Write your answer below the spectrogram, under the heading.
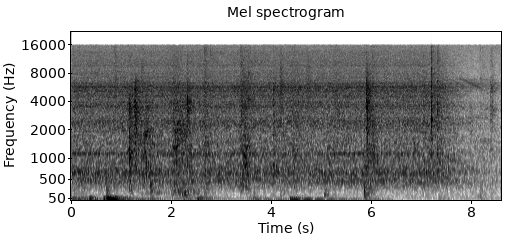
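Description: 3D printer's cooling fans running with a steady whir and a few light clicks; after a click about seven seconds in, the fan noise dies away as the printer is switched off.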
